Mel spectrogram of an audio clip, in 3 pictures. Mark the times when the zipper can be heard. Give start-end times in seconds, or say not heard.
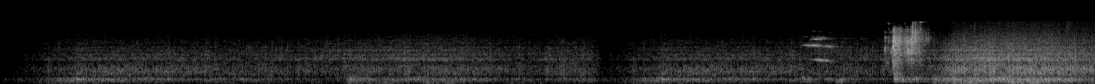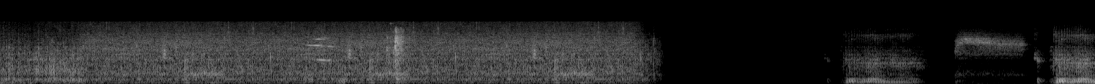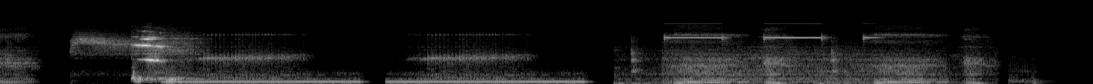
not heard.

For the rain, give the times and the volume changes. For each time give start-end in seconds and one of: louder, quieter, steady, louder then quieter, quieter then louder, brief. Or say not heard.
0.0-17.6 louder.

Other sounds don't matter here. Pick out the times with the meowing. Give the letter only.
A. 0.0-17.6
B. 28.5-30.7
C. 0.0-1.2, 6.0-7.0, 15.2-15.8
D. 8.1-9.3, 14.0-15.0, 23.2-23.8
D.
